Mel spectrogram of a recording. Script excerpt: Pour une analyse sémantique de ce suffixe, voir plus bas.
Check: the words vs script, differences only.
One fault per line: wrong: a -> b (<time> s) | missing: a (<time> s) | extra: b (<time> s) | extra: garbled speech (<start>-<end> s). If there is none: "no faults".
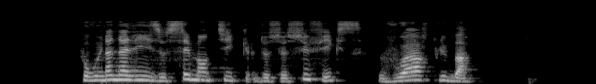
no faults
